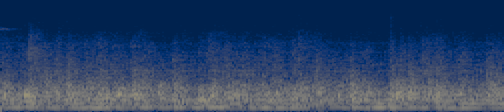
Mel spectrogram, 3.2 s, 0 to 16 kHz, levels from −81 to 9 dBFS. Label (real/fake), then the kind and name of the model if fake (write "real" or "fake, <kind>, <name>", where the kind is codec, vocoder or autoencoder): fake, vocoder, Vocos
